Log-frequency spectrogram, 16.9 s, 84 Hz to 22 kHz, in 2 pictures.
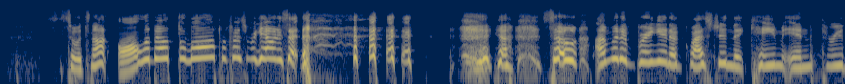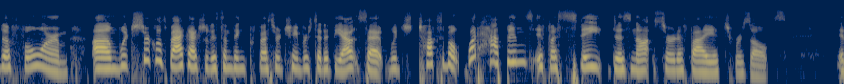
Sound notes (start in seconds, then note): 3.0 laughs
